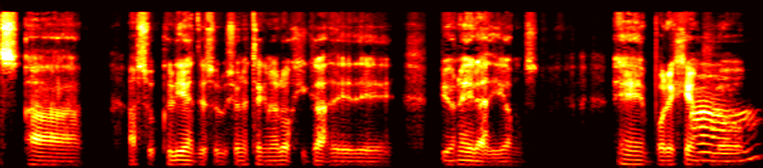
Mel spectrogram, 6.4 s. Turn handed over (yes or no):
no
